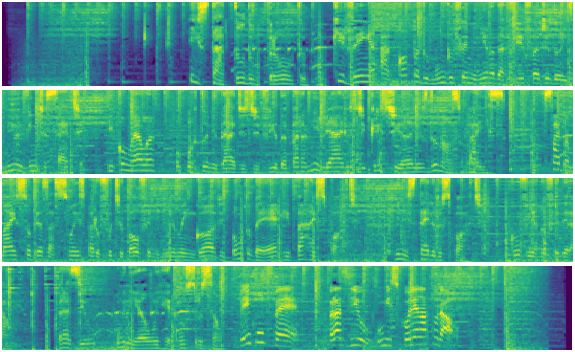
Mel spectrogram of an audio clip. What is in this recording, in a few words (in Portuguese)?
spot; copa do mundo feminina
